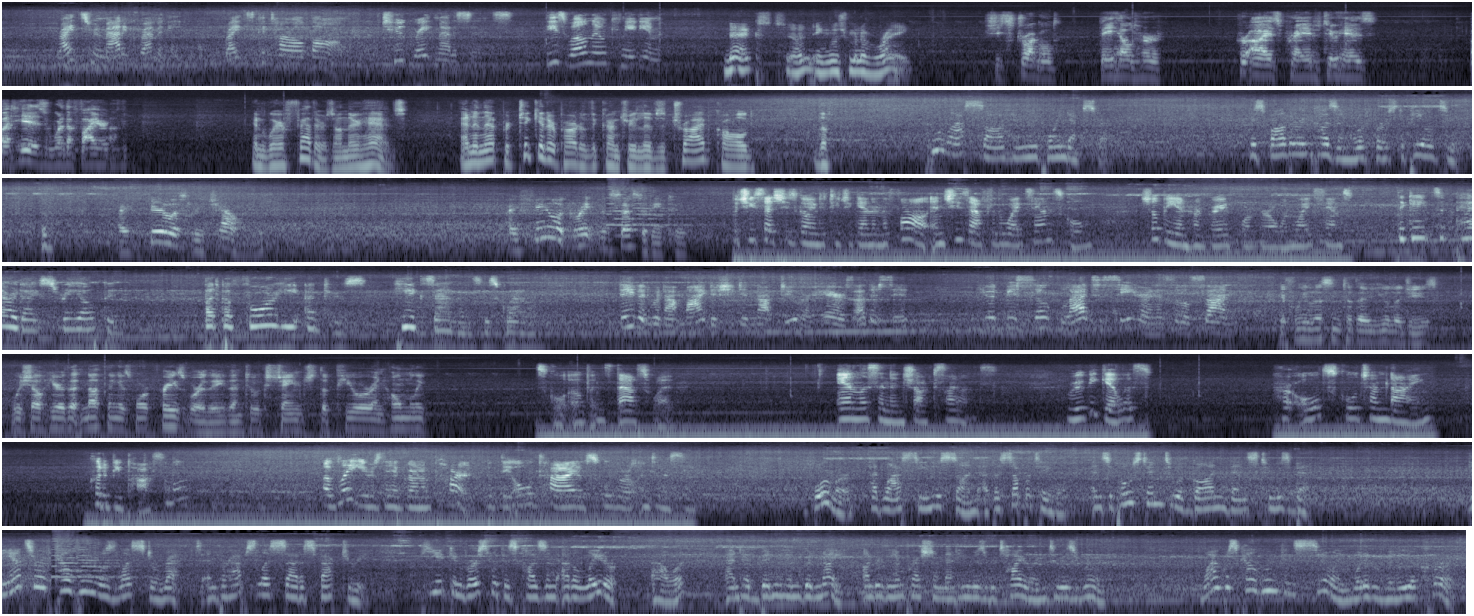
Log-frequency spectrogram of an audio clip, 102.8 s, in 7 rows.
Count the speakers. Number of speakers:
ten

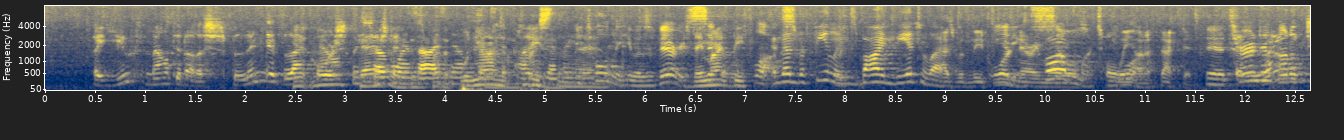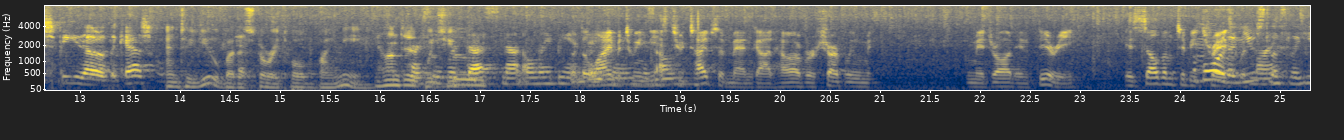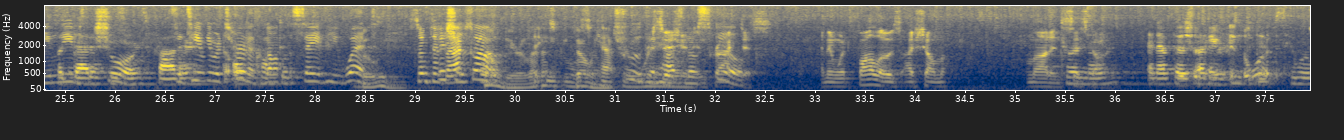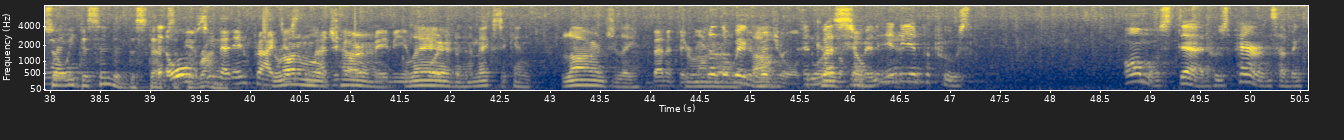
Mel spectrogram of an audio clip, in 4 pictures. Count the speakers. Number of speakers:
seven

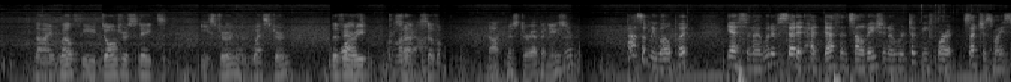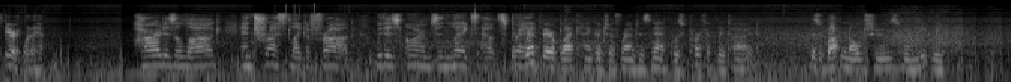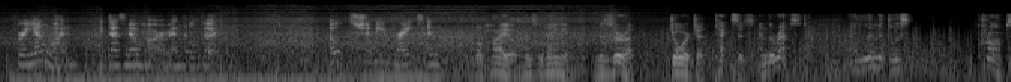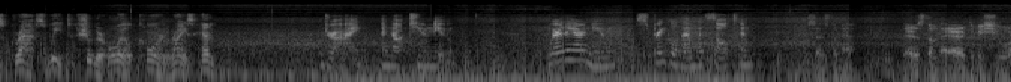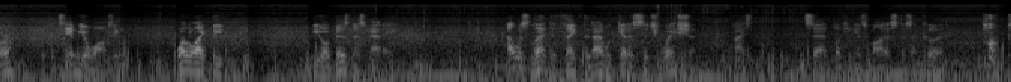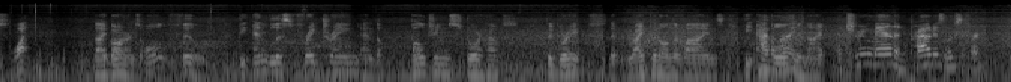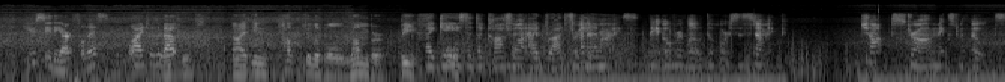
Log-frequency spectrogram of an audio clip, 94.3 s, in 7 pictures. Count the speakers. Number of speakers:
six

